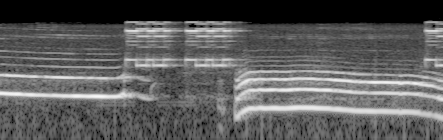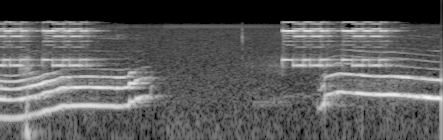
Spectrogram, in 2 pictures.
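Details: A dog gives long mournful howls, one held about three and a half seconds and bending down then up, with shorter howls before and after, while a bright electronic ringtone chirps in repeated bursts.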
